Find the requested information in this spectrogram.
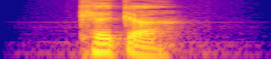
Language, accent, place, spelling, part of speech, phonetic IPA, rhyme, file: German, Germany, Berlin, kecker, adjective, [ˈkɛkɐ], -ɛkɐ, De-kecker.ogg
- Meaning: 1. comparative degree of keck 2. inflection of keck: strong/mixed nominative masculine singular 3. inflection of keck: strong genitive/dative feminine singular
